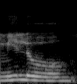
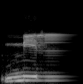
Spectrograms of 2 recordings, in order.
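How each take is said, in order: First: The word ends with a sounded vowel. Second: The word ends sharply on the consonant. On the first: The speaker calls it wrong. "Jangan bunyi milo" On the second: The speaker calls it right. "Bunyinya ialah mil"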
